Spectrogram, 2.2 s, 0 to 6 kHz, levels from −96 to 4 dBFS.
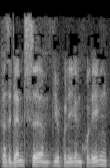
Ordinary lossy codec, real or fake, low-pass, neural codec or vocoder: MP3, 24 kbps; fake; 5.4 kHz; codec, 16 kHz, 0.8 kbps, ZipCodec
